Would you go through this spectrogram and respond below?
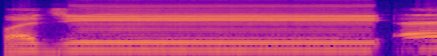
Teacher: مد متصل ہے پانچ الف کے برابر کھینچ کر پڑھیں گے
